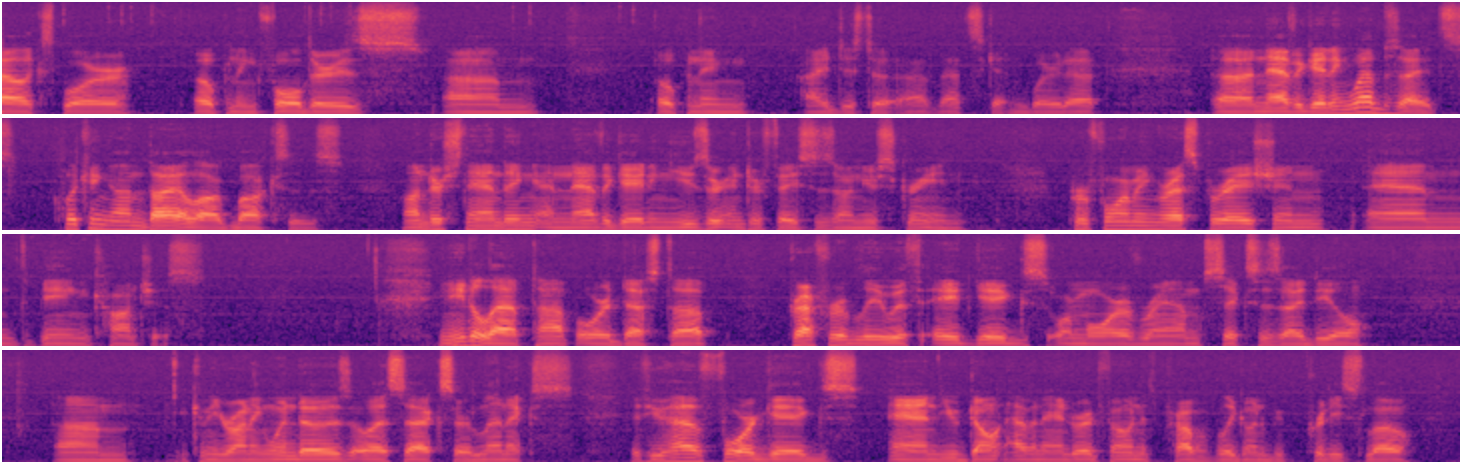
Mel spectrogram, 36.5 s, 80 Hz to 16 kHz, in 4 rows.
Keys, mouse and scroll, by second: 0.2 click, 0.6 click, 0.7 click, 1.8 click, 2.0 click, 3.1 click, 3.8 click, 5.6 alt+F4, 20.3 scroll down 2.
